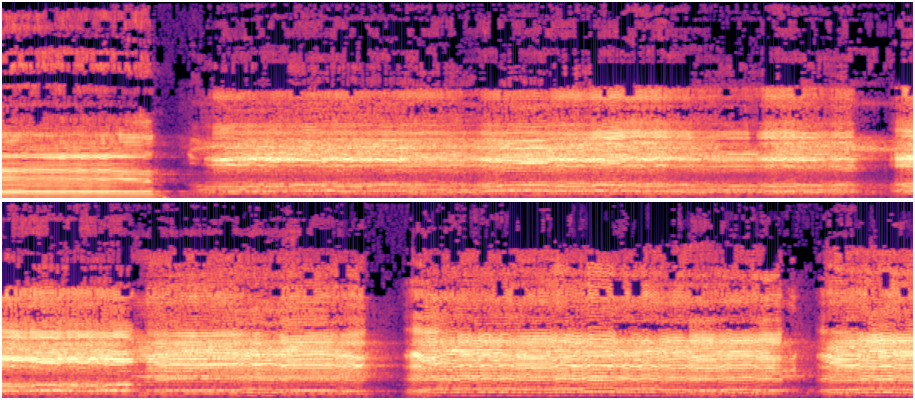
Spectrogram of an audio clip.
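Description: A male voice chanting a melismatic Coptic liturgical hymn, with long held and ornamented notes sung in long phrases and short breath pauses between them.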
